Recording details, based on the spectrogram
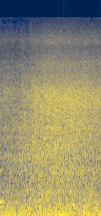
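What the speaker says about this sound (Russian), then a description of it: "Волна!" Ocean waves break on a beach in a steady, loud, broadband wash of surf, close by and continuous, with wind buffeting and no voices.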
